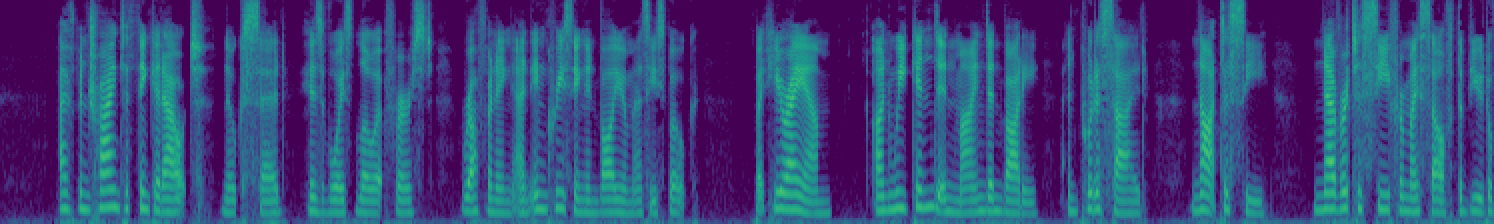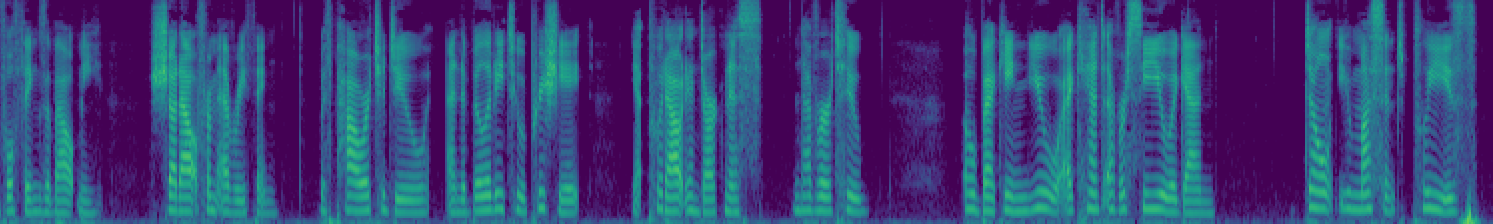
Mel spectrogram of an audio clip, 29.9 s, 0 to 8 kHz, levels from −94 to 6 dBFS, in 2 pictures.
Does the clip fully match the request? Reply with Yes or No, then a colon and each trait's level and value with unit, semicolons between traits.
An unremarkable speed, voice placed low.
No: average, 160 wpm; medium, 180 Hz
